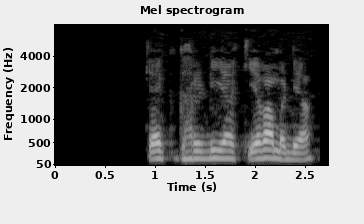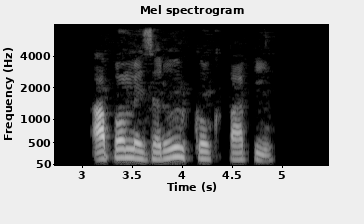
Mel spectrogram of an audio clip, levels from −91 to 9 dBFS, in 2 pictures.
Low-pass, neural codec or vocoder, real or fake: 7.2 kHz; none; real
